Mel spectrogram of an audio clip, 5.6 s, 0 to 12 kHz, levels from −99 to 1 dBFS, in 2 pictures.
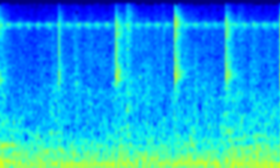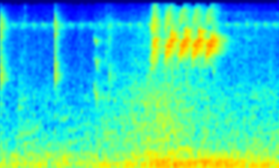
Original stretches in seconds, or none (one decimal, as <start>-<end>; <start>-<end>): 0.5-3.4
